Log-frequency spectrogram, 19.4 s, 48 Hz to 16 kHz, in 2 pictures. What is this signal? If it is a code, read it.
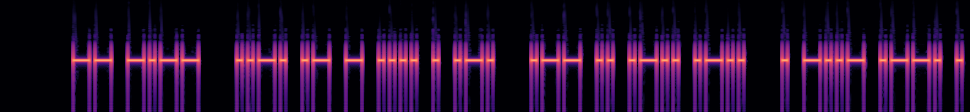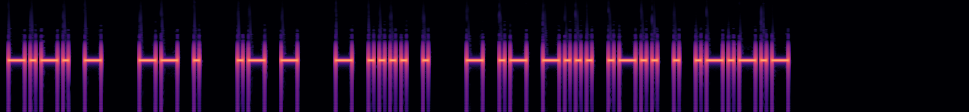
Morse code, heard as a keyed tone, about 22 wpm, 700 Hz. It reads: MY FATHER WILL EXPECT ME AT THE TABLE.
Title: Sentences from Top 1100 Words 22wpm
